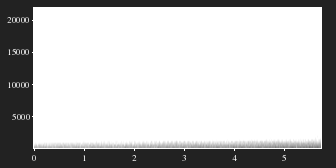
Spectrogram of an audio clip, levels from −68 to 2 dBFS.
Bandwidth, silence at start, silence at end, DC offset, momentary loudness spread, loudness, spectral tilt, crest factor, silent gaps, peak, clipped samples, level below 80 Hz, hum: 5.4 kHz; 0 s; 0 s; under 0.1%; 13 LU; -45 LUFS; -10.5 dB/octave; 18 dB; none; -26 dBFS; under 0.1%; -50 dBFS; none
